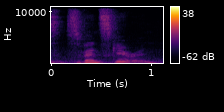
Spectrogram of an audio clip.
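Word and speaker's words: Svenskeren: support, Haunter Rip GG at top lane, and Sven Skaren, which I can finally pronounce properly.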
